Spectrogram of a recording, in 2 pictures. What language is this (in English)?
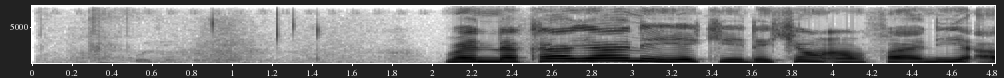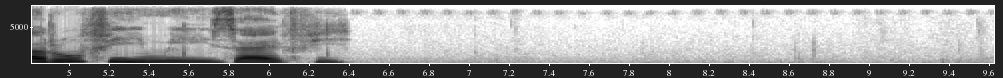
Hausa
